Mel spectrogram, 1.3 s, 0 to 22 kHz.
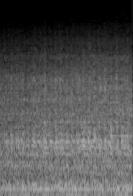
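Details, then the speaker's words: Toyota Camry 2.4 with engine rattle, VVT-i clutches first feared; pry bar on belt: noise present with tension, gone when loosened, so water pump most likely. Idle with light, fast metallic rattle from belt end. Water pump bearing noise. "Звук есть. Ослабляю, звук исчезает. Звук есть. Предварительно это помпа. Ну, большая вероятность, что это помпа."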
